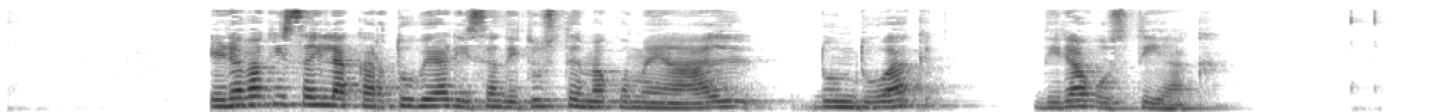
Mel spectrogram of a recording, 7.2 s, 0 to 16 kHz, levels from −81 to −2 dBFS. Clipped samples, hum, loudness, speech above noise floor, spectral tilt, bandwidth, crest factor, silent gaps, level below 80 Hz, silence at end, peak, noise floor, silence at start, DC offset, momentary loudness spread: under 0.1%; none; -24 LUFS; 59 dB; -3.5 dB/octave; 12 kHz; 22 dB; none; -70 dBFS; 1.15 s; -4 dBFS; -83 dBFS; 1.05 s; under 0.1%; 14 LU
